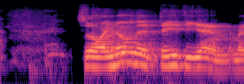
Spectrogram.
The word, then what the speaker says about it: Davienne: it works man so i know that dave vn am i saying that right dave vn yes i've been saying it non-stop like last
